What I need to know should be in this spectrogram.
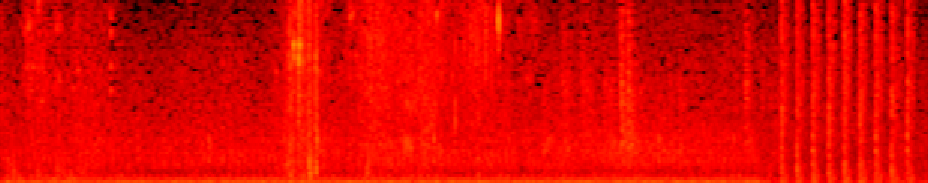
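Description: A helicopter engine idles with a steady low whir.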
